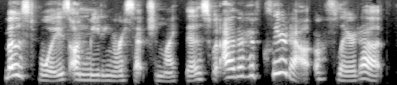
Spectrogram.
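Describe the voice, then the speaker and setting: A woman reading a children's adventure book aloud as an expressive storyteller. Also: mid-range voice, fairly quick, no room sound, studio quality.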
